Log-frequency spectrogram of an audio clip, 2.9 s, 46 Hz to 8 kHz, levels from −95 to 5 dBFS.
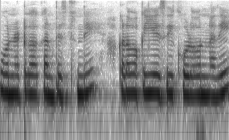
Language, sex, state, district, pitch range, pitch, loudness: Telugu, female, Andhra Pradesh, Krishna, 245-260 Hz, 255 Hz, -13 LUFS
